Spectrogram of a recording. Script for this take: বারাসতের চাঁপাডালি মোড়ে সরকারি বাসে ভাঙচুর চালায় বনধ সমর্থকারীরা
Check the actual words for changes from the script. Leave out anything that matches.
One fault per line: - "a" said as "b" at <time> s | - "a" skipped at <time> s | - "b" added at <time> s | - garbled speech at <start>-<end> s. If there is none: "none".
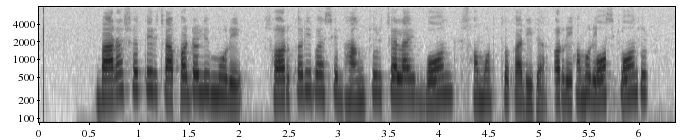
- garbled speech at 5.1-6.1 s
